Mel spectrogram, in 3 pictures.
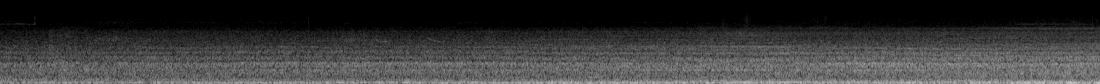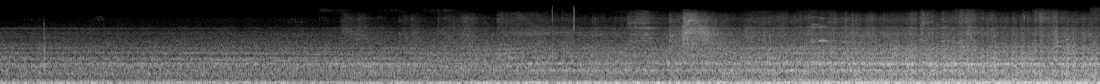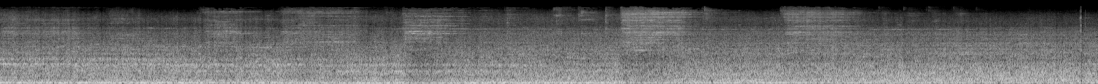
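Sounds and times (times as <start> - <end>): diesel locomotives rumbling: 0.0 - 32.9
train cars rolling past: 0.0 - 32.9
high-pitched wheel squeal: 24.0 - 26.6.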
